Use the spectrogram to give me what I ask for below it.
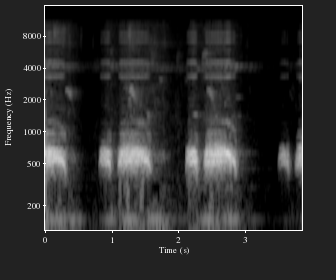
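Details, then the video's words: A spotted dove from northern Vietnam, "hoa mơ" type with a good voice, repeats deep, soft two-part coos, each a brief lead-in note followed by a drawn-out hollow note, with silent gaps between. "chim cu gáy HOA MƠ GIONG HAY miền bắc"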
